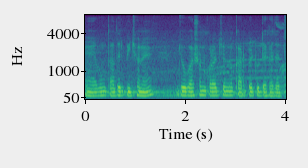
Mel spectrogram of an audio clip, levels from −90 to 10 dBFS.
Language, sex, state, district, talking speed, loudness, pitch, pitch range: Bengali, male, Tripura, West Tripura, 135 wpm, -15 LUFS, 135 Hz, 130-140 Hz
